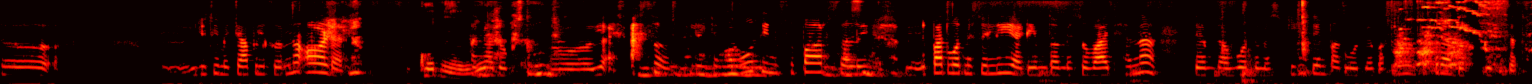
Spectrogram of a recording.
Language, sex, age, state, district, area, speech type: Kashmiri, female, 30-45, Jammu and Kashmir, Bandipora, rural, spontaneous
